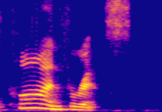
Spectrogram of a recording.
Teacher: we are going to have an accent on the first syllable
